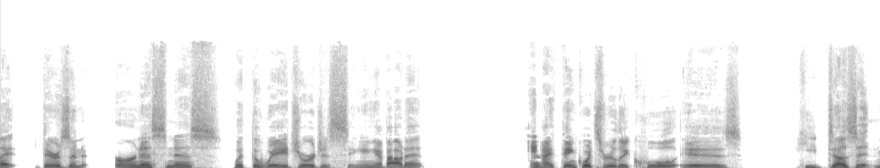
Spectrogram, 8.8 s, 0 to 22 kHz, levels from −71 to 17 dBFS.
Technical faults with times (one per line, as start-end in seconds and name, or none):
3.89-3.95 corrupt frame decoded
5.26-5.44 corrupt frame muted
